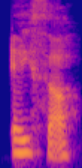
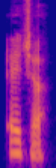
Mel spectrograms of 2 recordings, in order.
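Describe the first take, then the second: First: The middle consonant is a soft 'th' sound. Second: The middle consonant sounds like 'dj'. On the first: "in Welsh that would be something like Aether" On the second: "In Gaelic it would be Edja"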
